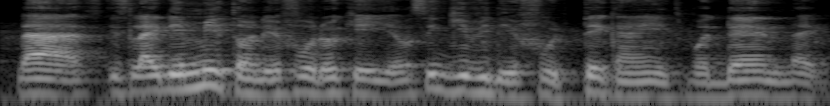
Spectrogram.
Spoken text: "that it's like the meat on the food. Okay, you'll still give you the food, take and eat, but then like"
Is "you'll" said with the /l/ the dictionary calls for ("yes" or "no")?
no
